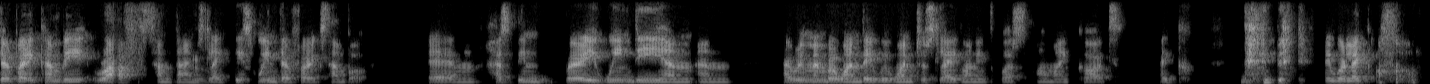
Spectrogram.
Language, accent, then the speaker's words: English; Madrid, Community of Madrid, Spain; English is a second language; now in Ireland; I come from Madrid, so it's not a small city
